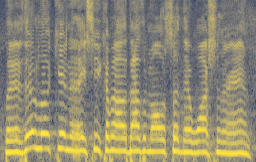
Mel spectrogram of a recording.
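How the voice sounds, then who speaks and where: A man's voice: high voice, racing, darkish tone. A man co-hosting a casual live show, blunt and profane, scolding people. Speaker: podcast co-host. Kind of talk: casual banter on a live stream.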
